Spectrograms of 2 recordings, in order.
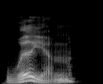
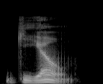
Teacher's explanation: The Normans pronounced the initial W, but the Parisians used a hard G. So we ended up with the Norman name William and the Parisian version Guillaume.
